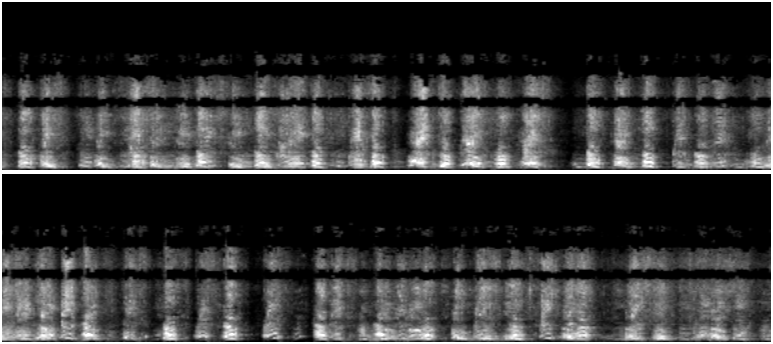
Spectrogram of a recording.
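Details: Three dogs in a yard, a Presa Canario female Hu Niu, a Rottweiler named Pirate and a Staffordshire, chasing and squabbling. Continuous volleys of rough, overlapping barks with only occasional short gaps.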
